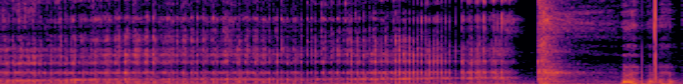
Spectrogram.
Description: Up late burping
